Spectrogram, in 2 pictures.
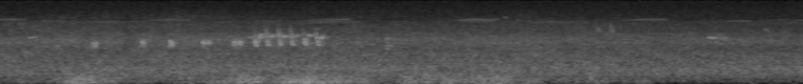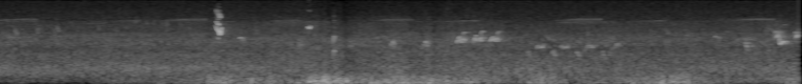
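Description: Short high bird chirps in small clusters over a steady outdoor hiss of wind and leaves, with low wind buffeting on the microphone. There is one sharp tick about ten seconds in, and another burst of chirps right at the end.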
